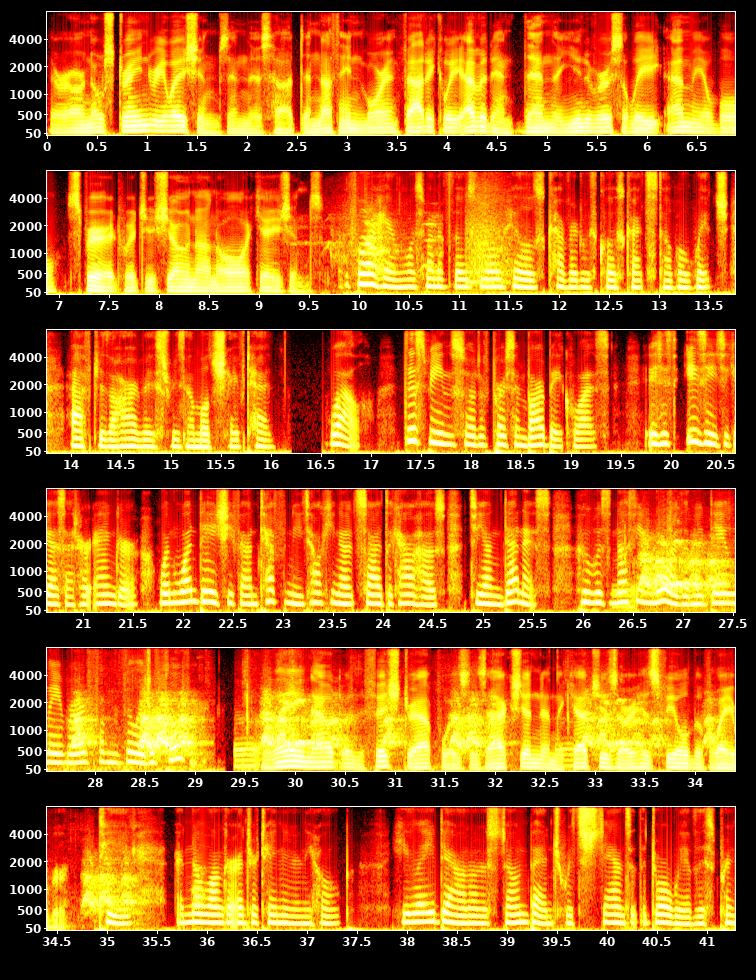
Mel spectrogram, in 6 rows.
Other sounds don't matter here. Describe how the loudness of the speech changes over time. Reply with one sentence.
The volume of the speech stays about the same.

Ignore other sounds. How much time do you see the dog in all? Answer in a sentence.
You can hear the dog for 12 seconds altogether.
